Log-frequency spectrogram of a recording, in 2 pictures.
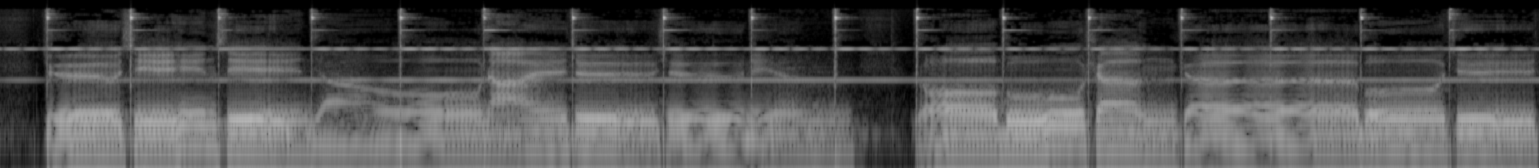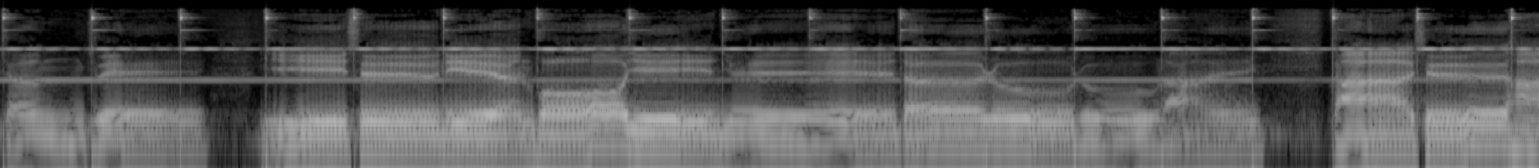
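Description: Slow Chinese Buddhist liturgical chanting in long held phrases, broken by short pauses for breath about a third and two-thirds of the way through and near the end. A steady beat of sharp knocks from a wooden fish keeps time under the voice, and a thin steady high tone runs throughout.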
